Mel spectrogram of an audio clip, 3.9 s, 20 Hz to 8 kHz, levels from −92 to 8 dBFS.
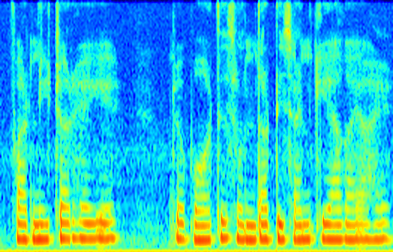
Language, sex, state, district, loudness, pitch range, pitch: Hindi, female, Rajasthan, Jaipur, -15 LUFS, 175-185 Hz, 180 Hz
